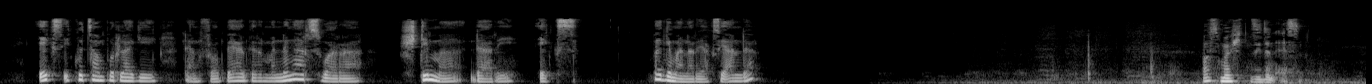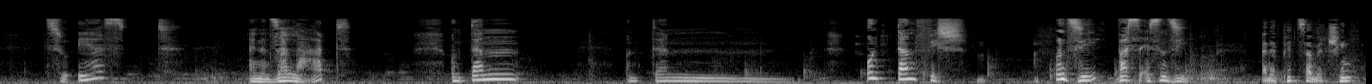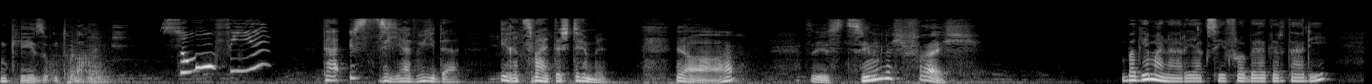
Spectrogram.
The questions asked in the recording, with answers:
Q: Bagaimana reaksi Frau Berger tadi?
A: Nah, dia menyebut suara X sebagai suara kedua Andreas, jadi dia menerimanya dengan bercanda.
